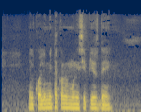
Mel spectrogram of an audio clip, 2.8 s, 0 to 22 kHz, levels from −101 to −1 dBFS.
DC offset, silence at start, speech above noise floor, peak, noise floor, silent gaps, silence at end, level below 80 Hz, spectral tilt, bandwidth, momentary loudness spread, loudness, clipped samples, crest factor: under 0.1%; 0.55 s; 29 dB; -2 dBFS; -45 dBFS; none; 0.25 s; -42 dBFS; -6.5 dB/octave; 14.5 kHz; 8 LU; -17 LUFS; under 0.1%; 14 dB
